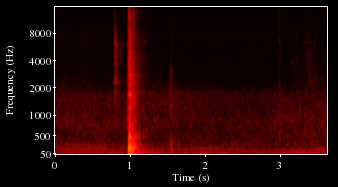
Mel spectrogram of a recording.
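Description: A single sharp arrow release from a recurve bow fitted with Uukha Ex-1 Evo2 curve limbs, one crisp snap followed by a short fading hum and a faint later impact, close and fairly quiet with no talk.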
